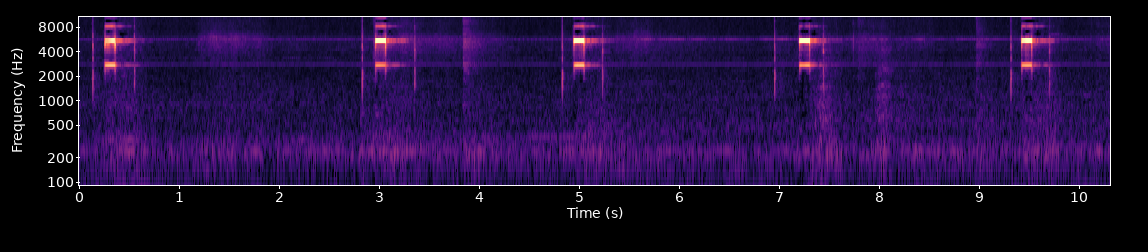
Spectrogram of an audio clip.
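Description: Generalscan M500BT-DPM handheld Bluetooth barcode scanner giving short high-pitched good-read beeps, five times about two seconds apart, each one the sign that a Data Matrix code has just been decoded.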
